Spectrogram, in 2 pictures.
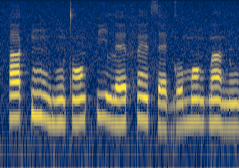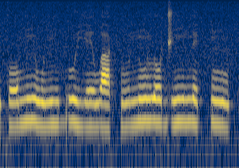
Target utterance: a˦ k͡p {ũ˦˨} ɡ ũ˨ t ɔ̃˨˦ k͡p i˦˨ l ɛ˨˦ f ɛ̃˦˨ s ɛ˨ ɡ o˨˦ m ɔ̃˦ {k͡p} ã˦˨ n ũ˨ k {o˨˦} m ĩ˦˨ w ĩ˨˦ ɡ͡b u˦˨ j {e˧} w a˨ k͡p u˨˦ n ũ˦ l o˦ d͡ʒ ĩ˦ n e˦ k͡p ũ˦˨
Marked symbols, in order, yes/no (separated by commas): yes, no, yes, yes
